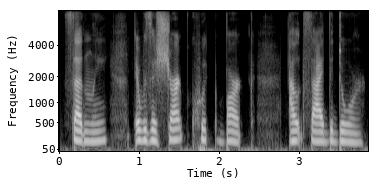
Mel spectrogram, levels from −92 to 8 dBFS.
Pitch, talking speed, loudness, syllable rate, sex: 160 Hz, 155 wpm, -20 LUFS, 5.5 syllables/s, female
